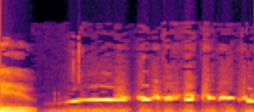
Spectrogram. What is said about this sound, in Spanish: Tú sigue bebiendo y te vas alejando lentamente. Sí. Y mientras te alejas, nosotros hacemos los silbidos.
